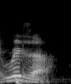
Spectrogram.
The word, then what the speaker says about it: RZA: Only one I've got is Cutthroat City, the RZA movie set... The RZA heist movie set in the aftermath of Hurricane Katrina. – Is that how you say it? RZA? – Yeah.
